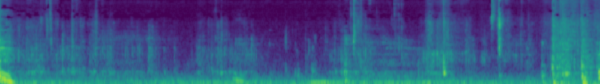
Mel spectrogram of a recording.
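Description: A throat clear, then faint mouth sounds of sipping an iced drink through a straw, swallowing and chewing, with scattered small clicks over a low steady hum.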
